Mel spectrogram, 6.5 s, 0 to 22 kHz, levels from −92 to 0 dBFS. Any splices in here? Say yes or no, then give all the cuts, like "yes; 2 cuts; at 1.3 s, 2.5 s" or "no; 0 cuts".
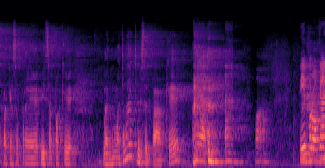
no; 0 cuts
